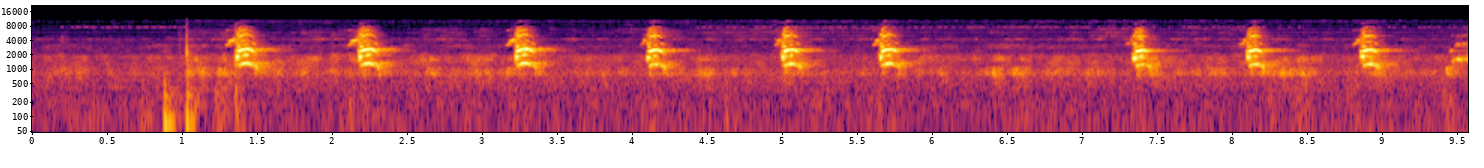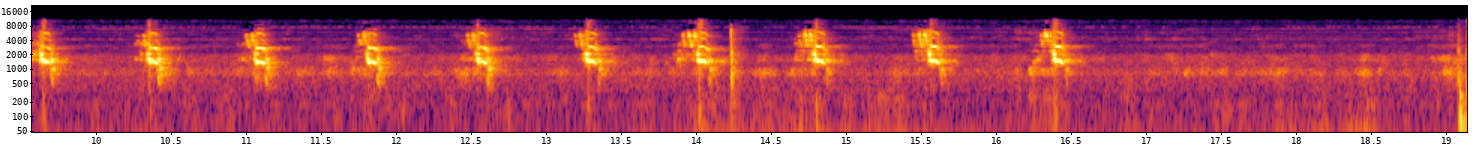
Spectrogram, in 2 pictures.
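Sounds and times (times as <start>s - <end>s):
Golden eagle giving sharp high yelps: 1.3s - 2.5s, 3.2s - 3.5s, 4.1s - 4.4s, 5.0s - 5.9s, 7.3s - 16.6s.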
